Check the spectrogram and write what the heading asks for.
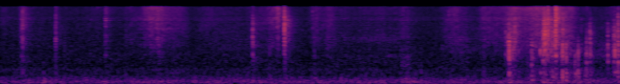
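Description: Metal icing spatula scraping and tapping on a wet, white-painted canvas as acrylic paint is spread and touched up: a few light clicks, then louder scraping from about five seconds in, over a low steady hum.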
